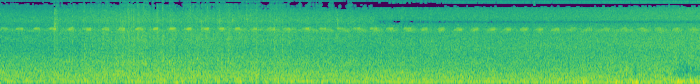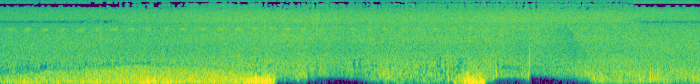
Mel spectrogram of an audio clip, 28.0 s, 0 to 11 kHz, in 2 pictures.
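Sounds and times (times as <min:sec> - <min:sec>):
insect chirping: 0:00.0 - 0:26.6
outdoor background hiss: 0:00.0 - 0:28.0.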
